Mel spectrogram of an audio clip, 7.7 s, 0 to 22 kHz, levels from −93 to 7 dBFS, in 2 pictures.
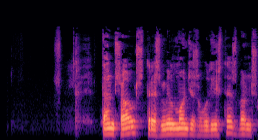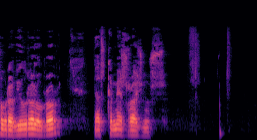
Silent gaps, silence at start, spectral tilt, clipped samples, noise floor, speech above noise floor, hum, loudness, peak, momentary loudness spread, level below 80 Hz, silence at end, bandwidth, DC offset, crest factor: none; 0.85 s; -5.5 dB/octave; under 0.1%; -75 dBFS; 55 dB; none; -20 LUFS; -2 dBFS; 23 LU; -66 dBFS; 1.45 s; 10.5 kHz; under 0.1%; 20 dB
